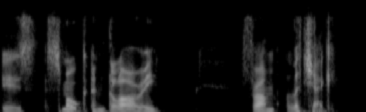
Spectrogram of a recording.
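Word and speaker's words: Ledaig: theirs recently, so I know it is sp pronounced Leche. Um, this Heroes and Heretics Smoke and Glory release showcases Petered Spirit called Leche produced at Tobamari distillery on the aisle of Mull.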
